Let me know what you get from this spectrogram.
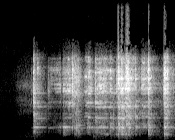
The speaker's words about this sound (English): In our bowl, we're going to add our pasta. So I'm just taking it right out of the bowl. We've drained it because it was in our locking lid pasta pot. Okay, there's our pasta in the bowl.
